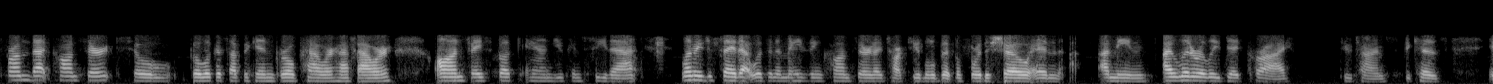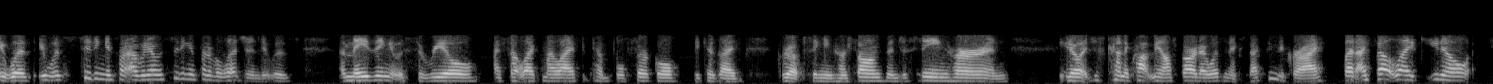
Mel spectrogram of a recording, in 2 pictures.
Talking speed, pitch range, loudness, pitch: 230 wpm, 150-180 Hz, -23 LUFS, 160 Hz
